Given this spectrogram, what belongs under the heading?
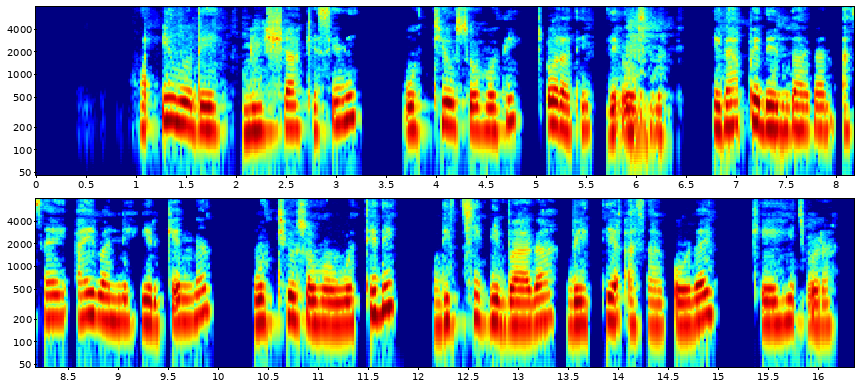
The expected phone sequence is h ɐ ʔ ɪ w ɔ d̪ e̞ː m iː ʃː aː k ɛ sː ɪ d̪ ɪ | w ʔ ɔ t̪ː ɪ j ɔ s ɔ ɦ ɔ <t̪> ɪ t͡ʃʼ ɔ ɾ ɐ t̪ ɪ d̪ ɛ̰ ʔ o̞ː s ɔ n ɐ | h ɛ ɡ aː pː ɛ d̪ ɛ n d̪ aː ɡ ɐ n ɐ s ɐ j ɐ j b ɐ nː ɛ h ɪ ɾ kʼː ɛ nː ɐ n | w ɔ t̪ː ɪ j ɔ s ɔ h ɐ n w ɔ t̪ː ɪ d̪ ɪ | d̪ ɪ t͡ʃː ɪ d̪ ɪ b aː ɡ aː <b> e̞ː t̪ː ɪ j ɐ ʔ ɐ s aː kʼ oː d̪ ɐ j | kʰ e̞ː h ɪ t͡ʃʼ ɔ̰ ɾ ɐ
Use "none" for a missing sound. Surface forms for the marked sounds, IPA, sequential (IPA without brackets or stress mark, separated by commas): t̪, b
